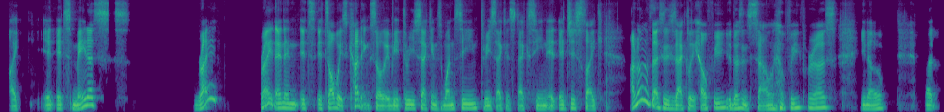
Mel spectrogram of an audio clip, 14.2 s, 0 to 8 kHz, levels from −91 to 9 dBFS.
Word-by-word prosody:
like, - - -3 0.3
it 100 +1 -1
it's 105 0 +1
made 105 - +4
us 200 - 0
s 475 - -7 1.0
Right? 360 -2 +2 0.7
Right, - - +4
and 125 +1 +5
then 115 -2 +2
it's 115 0 -1
it's 110 +2 0
always 120 -1 +2
cutting, - - +1
so 90 - +1
it'd 90 - +1
be 90 -3 +1
3 110 0 +1
seconds 100 -3 0
one 95 +2 +2
scene, 115 +2 +1
3 90 -4 -1
seconds - - -3
next - - -3
scene, 95 -1 -1
it - - -1
it 105 - +2
just 115 +1 0
like - - -3 0.4
I - - +4
don't 335 - +3
know 300 - +3
if - - 0
that's 125 -1 +4
exactly 100 -5 +1
healthy, 125 +6 0
it - - 0
doesn't 110 -3 +1
sound 95 +2 -1
healthy 120 +2 +1
for 125 -3 -2
us, 135 +1 0 0.3
you 100 - -1
know, 105 +5 0 0.6
but - - -1
115 Hz, 190 wpm, -24 LUFS, 100-125 Hz, 1.0 s, and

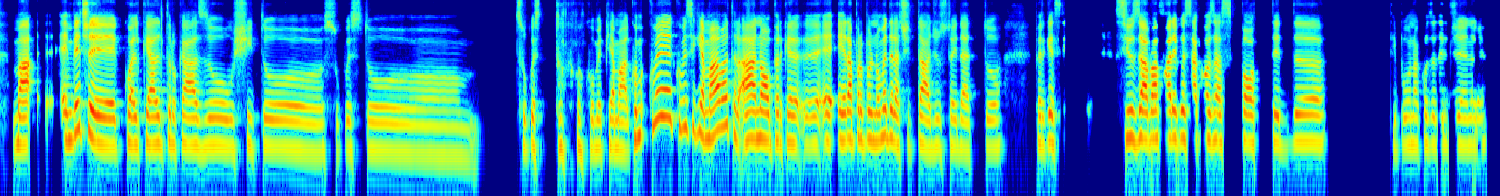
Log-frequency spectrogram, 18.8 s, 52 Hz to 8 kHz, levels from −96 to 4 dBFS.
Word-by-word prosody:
Ma 195 +1 +7
e 290 -7 -6
invece 220 -7 +4
qualche 200 0 -1
altro 200 +1 0
caso 195 -1 -2
uscito 185 -3 -6
su 170 0 -14
questo 165 -3 -11 0.5
su 190 - -11
questo 190 0 -9 0.3
come 185 0 -8
chiamarlo, 180 -2 -2
co 235 +1 -2
come 395 +5 +4
come 310 -4 -4
si 305 - -6
chiamava 270 +5 +6
te 260 - -5
l'ha 230 -1 +7
ah, - - +8
no 225 -1 +5
perché 210 -2 -2
ehm 195 +1 -6
ehm 205 0 0
e 225 - 0
era 225 +1 +5
proprio 230 0 -2
il - - -4
nome 245 +3 +1
della 235 -4 +1
città, 190 0 -1
giusto, 185 +1 -11
hai 185 - -5
detto? 185 +1 -8 0.4
Perché 205 +1 -3
si 200 - -13 0.7
si 245 - -4
usava 230 -1 +6
fare 230 0 +2
questa 230 -1 0
cosa 225 -2 -1
spotted 210 0 -4 0.8
tipo, 185 +1 -16
una 195 -1 -8
cosa 200 +1 -11
del 195 +1 -13
genere. 195 0 -10
200 Hz, 155 wpm, -21 LUFS, 185-225 Hz, 0.8 s, ah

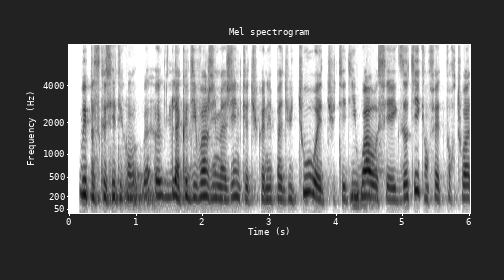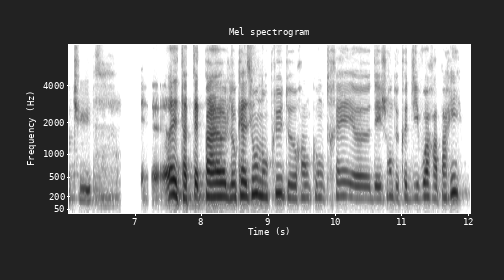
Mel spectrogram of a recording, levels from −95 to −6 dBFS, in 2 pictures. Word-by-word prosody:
Oui, 235 - +7
parce 190 -5 -2
que 200 - +2
c'était 190 +1 0
com 185 -1 -3 0.3
heu, 215 0 +5
la 220 -5 +5
Côte 210 -2 +1
d'Ivoire 195 +3 +3
j'imagine 180 +1 -1
que 170 - -4
tu 165 +4 -10
connais 165 -1 -3
pas 170 +1 -2
du 160 +1 -8
tout 255 +3 +3
et 160 -4 +3
tu 150 +4 -14
t'es 170 +3 -5
dit: 200 +4 -3
«Waouh, 205 -3 +6
c'est 170 - -6
exotique», 195 - 0
en 175 - -5
fait 175 0 -5
pour - - -15
toi, 185 -1 0
tu 290 - -10 1.2
ouais, 225 -2 +7
tu - - -3
as - - +4
peut-être 190 +2 -2
pas 205 -1 +5
l'occasion 200 +4 0
non 205 -2 -2
plus 250 +4 -4
de 195 -3 -9
rencontrer, 190 +2 -12
heu, 175 -1 -7
des 175 0 -8
gens 205 +4 -13
de 180 - -15
Côte 175 +1 -13
d'Ivoire 185 +2 -7
à 175 - -8
Paris? 230 +6 -4
190 Hz, 230 wpm, -23 LUFS, 175-205 Hz, 1.2 s, Oui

